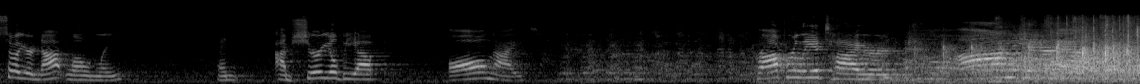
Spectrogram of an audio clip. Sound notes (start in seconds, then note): 5.5 laughter; 9.3 applause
